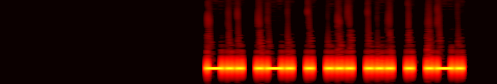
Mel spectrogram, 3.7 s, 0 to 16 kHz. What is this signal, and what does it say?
Morse code, heard as a keyed tone, about 32 wpm, 700 Hz. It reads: DRESSER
